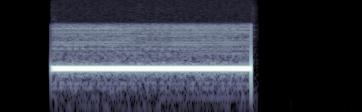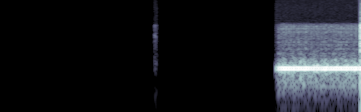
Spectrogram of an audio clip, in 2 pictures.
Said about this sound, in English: All right, so we're going to dial. We're going to get your dad on the phone and make this happen on Breaking Bad News.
